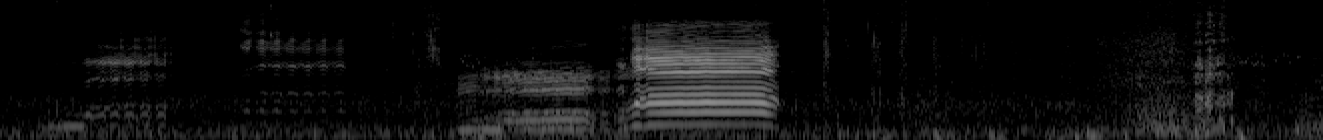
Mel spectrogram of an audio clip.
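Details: Zwartbles lambs on a regenerative farm in County Kilkenny, Ireland, calling in the evening while the ewes eat a meal; several wavering, harmonic-rich bleats, the loudest a long quavering one near the middle, with softer farm background noise.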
